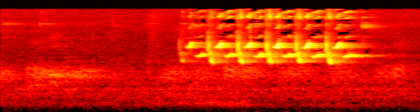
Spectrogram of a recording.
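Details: A Carolina wren sings at Glebe Park, Siesta Key, Florida, belting out a loud, rolling run of rich two-part phrases, about five quick repeats in two seconds, over faint background hiss.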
